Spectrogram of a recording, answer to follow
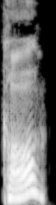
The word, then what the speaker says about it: Kole: The jet coal, he said it's coal. Pronounce coal, right?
